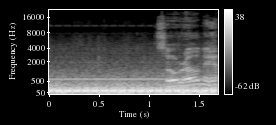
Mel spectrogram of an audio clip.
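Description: A 2019 Dodge Charger Hellcat fitted with new Demon Killer springs cruising along, its engine a deep steady rumble heard from inside the cabin, with a voice starting to talk over it near the end.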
